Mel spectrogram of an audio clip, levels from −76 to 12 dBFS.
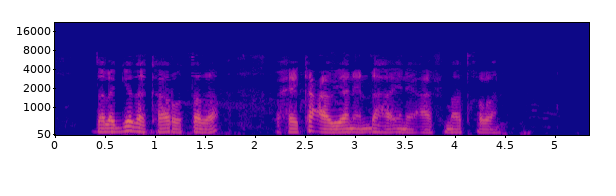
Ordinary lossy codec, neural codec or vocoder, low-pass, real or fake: AAC, 24 kbps; none; 19.8 kHz; real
